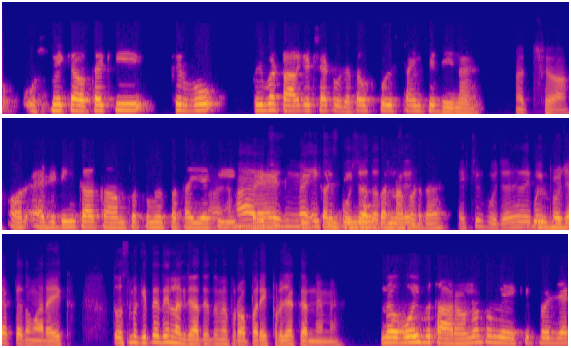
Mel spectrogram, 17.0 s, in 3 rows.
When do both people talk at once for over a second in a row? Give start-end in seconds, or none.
7.7-9.7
